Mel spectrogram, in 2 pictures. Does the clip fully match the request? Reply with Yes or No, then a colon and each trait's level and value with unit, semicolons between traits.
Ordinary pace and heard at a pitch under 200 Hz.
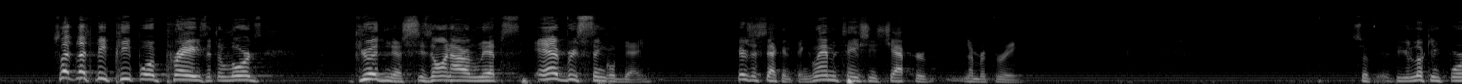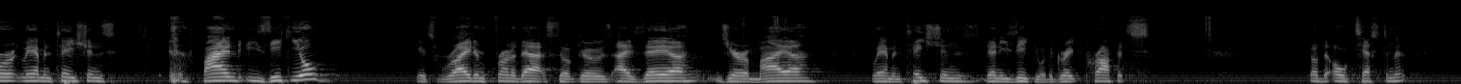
No: slow, 115 wpm; medium, 140 Hz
